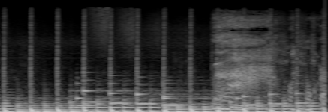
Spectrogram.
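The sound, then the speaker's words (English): A person alone upstairs in a studio roars in a deep, gravelly growl, sustained for about four seconds and turning harsher and breathier toward the end, with no other sounds. “I'm just alone in a in the upstairs of my studio roaring to myself.”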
